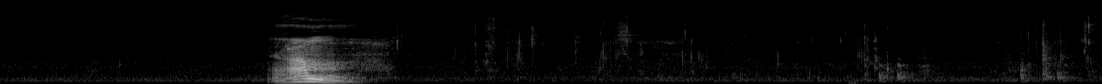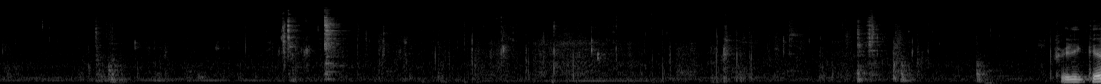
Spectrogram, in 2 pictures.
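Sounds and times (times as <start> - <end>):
person chewing: 3.9 - 21.6.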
